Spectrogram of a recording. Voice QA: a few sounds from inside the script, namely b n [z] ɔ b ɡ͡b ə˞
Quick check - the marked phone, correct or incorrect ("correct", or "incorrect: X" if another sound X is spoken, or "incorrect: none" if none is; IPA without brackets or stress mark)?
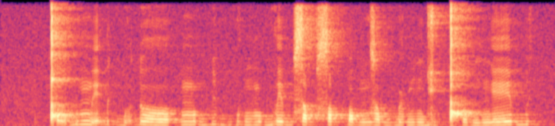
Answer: correct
